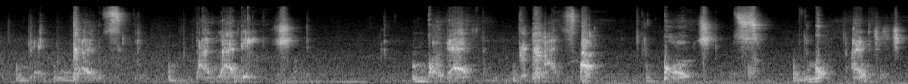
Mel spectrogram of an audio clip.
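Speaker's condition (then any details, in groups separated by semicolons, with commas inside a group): Total laryngectomy; esophageal voice, electrolarynx, or tracheoesophageal voice prosthesis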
